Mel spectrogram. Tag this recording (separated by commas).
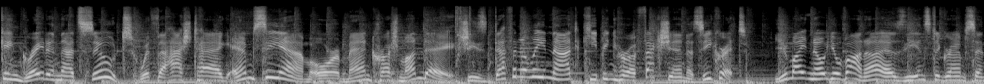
Speech, Music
